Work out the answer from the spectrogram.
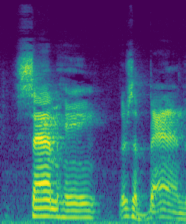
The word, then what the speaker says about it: Samhain: we know today but sewing which has become like one of our favorite words to say today sow in which is spelled sa ma che i N Samhain there's a band right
